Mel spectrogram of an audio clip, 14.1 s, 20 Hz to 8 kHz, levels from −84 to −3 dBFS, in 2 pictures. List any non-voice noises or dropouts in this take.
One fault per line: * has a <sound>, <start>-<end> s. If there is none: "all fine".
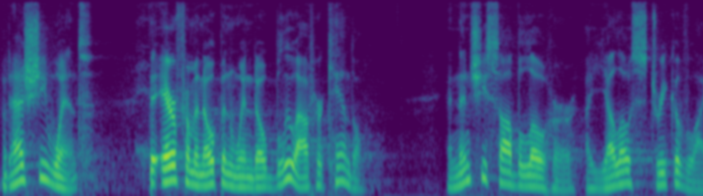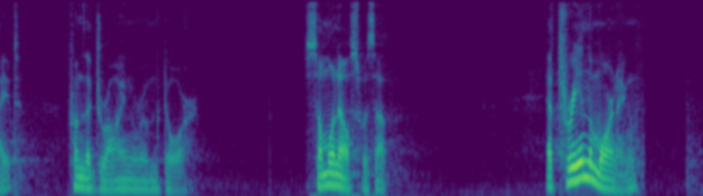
all fine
